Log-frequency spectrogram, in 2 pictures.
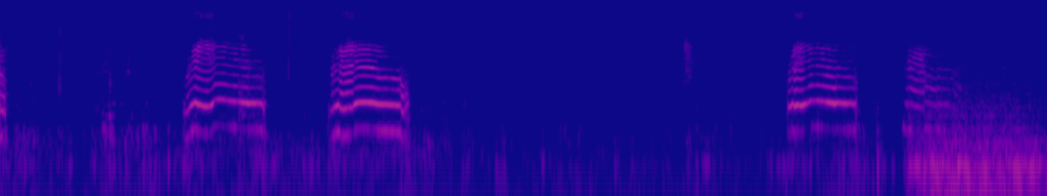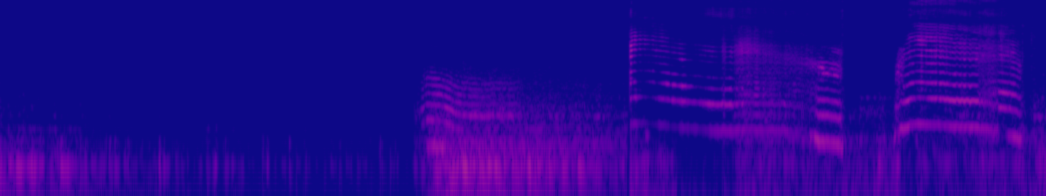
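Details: Rescued stray kitten, female, ill with cat flu, on her first vet visit: a series of rising-falling, harmonic meows in short bursts, several near the start and more toward the end, with low room rumble and a voice between calls.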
